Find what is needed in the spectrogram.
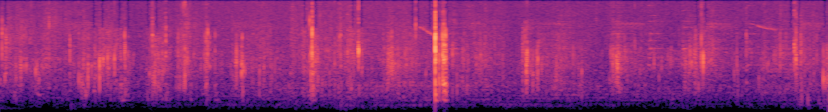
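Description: Footsteps walking outdoors, a run of irregular scuffs and crunches, with one sharp knock about three seconds in.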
